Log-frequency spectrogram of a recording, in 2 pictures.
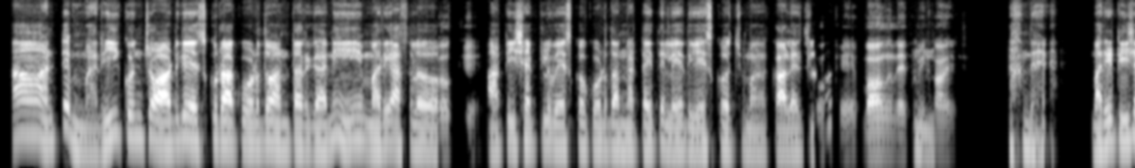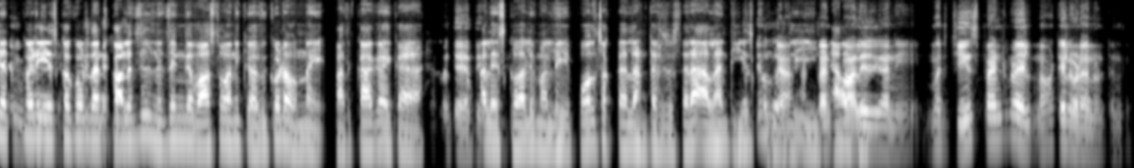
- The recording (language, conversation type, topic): Telugu, podcast, మీ ప్రత్యేక శైలి (సిగ్నేచర్ లుక్) అంటే ఏమిటి?
- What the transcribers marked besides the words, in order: in English: "ఆడ్‌గా"; chuckle; giggle; other noise; in English: "నాట్ ఎలౌడ్"; other background noise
